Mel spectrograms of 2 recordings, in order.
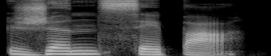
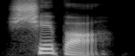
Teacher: The ne is basically gone from everyday spoken French,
